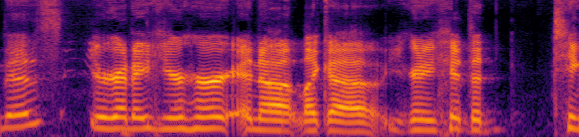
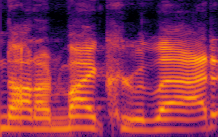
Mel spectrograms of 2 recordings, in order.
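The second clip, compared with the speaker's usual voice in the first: rough, gruff, stern seafarer's voice. Voicing a warning in response to a look: gruff sailor's warning. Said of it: "you'd hear in a gruff sailor's warning".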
